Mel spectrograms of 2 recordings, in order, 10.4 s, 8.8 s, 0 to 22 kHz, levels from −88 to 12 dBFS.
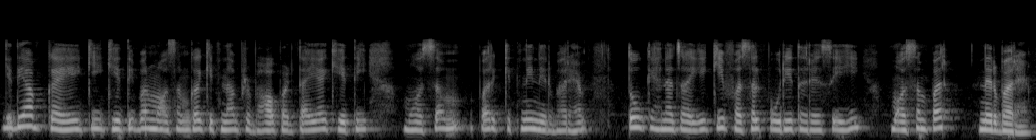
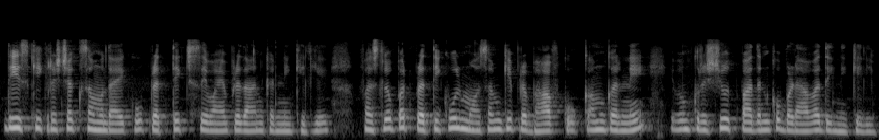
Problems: none marked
